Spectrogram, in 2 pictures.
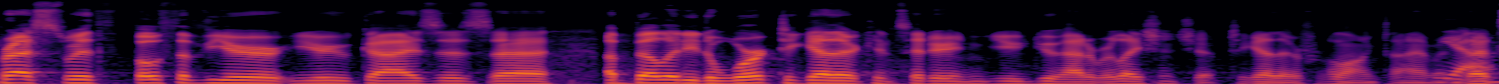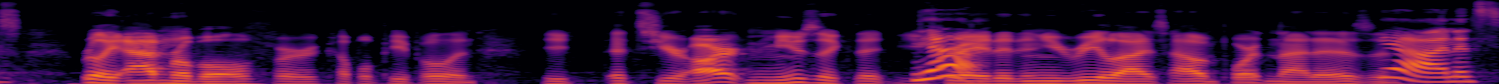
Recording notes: at the Casbah San Diego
